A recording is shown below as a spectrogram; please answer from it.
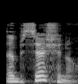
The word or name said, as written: obsessional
